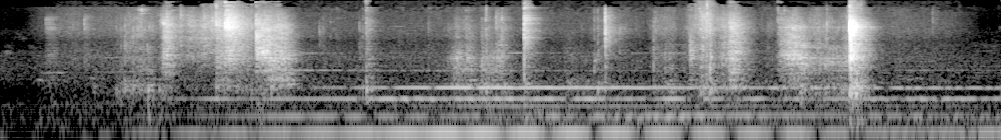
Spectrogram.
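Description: Objects rustle and click while being handled close by.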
